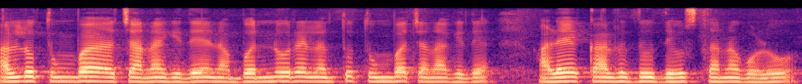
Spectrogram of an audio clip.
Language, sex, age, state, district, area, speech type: Kannada, female, 60+, Karnataka, Mandya, urban, spontaneous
